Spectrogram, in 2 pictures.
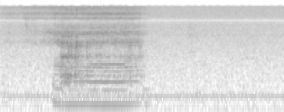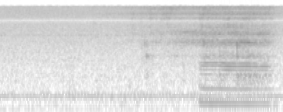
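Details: Tibetan Mastiff asleep and snoring very loudly: two slow, rumbling, low-pitched snores about four seconds apart against a quiet room hum. Ordinary snoring during sleep.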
